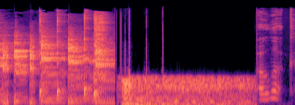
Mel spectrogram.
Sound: distortion

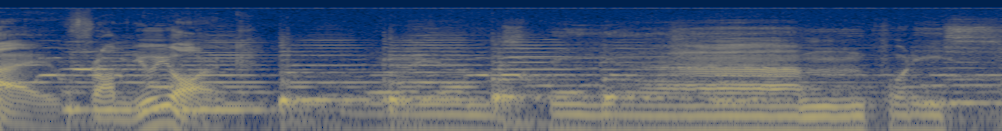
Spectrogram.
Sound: Charlie Gordon talking to himself while music fades out

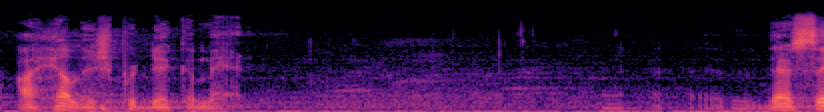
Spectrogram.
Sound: crowd murmur

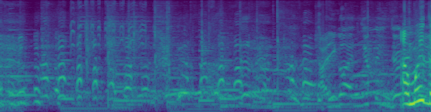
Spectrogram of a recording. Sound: the person who did it is also laughing

